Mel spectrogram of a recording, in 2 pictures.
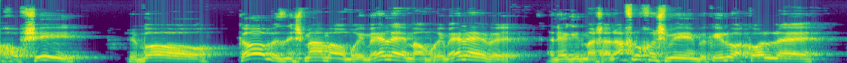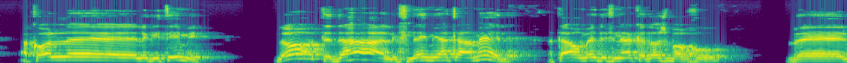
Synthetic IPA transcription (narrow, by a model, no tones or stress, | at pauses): χo̞fʃi | ʃebo̞ | t̪ovazniʃmamaomʁime̞le̞maomʁimele̞veaniaɡid̪maʃeanaχnuχoʃvimvekeiluako̞l | ako̞leːe̞ɡit̪imi | lo̞t̪ed̪alifne̞jmiat̪aːme̞dat̪ao̞me̞d̪lifne̞jakad̪o̞ʃbaʁuχu | ve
